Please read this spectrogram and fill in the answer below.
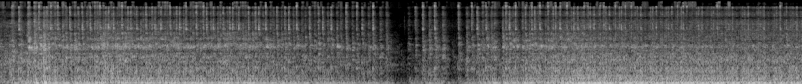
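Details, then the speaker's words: Fire truck V8 idling cold, with the thermostat not yet open, after the ignition timing was brought closer. A steady, even low beat with one brief dip midway. It now idles cleanly instead of the earlier lumpy, tractor-like chug. "at first it sounded like a tractor but then when we got that timing closer it started sounding nice man"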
